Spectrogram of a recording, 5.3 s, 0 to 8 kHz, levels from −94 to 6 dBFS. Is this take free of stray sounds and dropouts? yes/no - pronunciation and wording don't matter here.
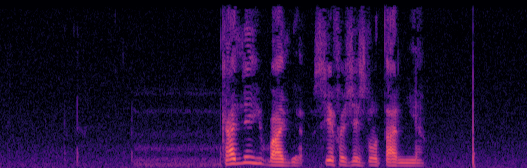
yes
